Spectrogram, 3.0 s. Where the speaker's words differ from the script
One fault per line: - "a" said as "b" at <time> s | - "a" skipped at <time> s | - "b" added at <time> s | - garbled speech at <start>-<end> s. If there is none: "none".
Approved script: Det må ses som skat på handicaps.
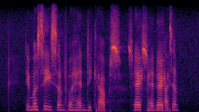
- "skat" skipped at 1.0 s
- garbled speech at 1.9-2.7 s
